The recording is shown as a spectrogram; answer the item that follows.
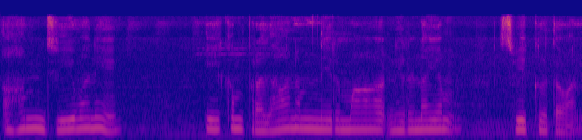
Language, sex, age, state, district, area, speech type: Sanskrit, male, 18-30, Karnataka, Vijayanagara, rural, spontaneous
